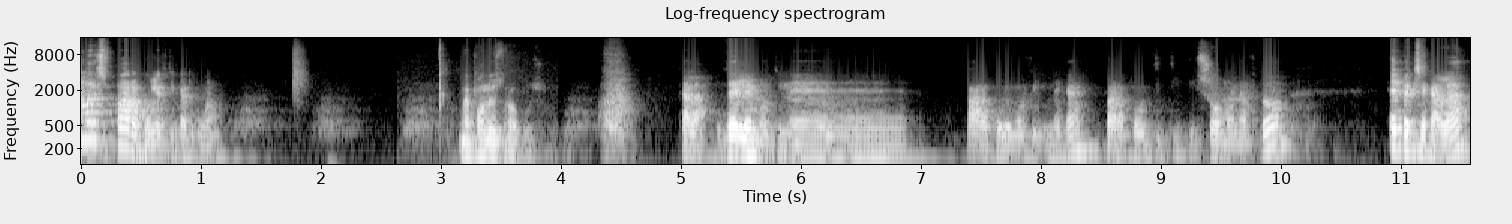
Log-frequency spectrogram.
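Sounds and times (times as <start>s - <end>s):
speech: 0.0s - 1.9s, 3.2s - 10.2s, 10.9s - 11.5s
dog barking: 1.3s - 3.0s, 4.0s - 4.6s.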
